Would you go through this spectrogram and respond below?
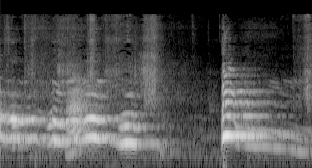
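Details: A female Siberian Husky named Kittu, who was sitting quietly, grows wildly excited on hearing about going out. Two long yodelling whines: the first wavers for over a second and a half; after a short pause the second starts sharply and slides downward.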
